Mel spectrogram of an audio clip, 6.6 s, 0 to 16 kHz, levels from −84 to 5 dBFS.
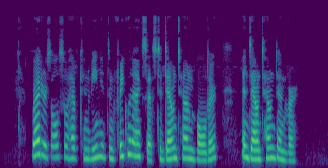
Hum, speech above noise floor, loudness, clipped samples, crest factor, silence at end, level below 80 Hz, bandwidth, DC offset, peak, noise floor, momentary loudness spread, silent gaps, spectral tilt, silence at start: none; 50 dB; -23 LUFS; under 0.1%; 18 dB; 0.65 s; -74 dBFS; 11.5 kHz; under 0.1%; -4 dBFS; -72 dBFS; 9 LU; none; -5.5 dB/octave; 0.65 s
